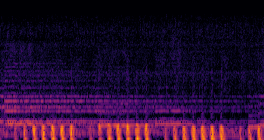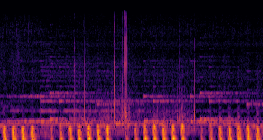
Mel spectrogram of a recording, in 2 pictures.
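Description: Background music: a pulsing bass beat about five times a second under held chord tones that shift every second or two, with a short noisy swell about three-quarters of the way through.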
